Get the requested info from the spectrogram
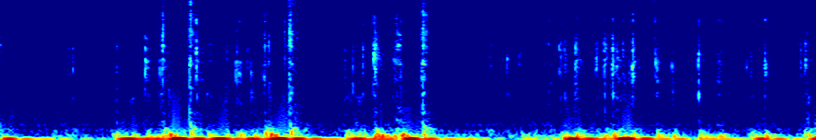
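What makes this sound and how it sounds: Fingertips of both hands type rapidly on the keycaps of a full-size black plastic membrane-style gaming keyboard with blue-to-red RGB backlit keys. The result is a fast, irregular stream of soft clacking keystrokes with a deep, thumpy low end and bright, sharp key-tap transients. The keystrokes come in dense bursts with brief lulls between them.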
